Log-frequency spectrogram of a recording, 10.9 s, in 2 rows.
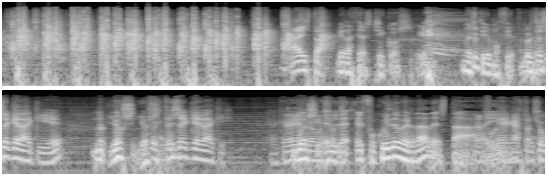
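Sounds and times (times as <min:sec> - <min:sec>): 
audience clapping during a tribute on a show: 0:00.0 - 0:03.5
speech: 0:02.9 - 0:10.8.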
